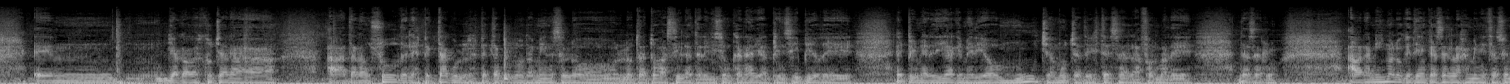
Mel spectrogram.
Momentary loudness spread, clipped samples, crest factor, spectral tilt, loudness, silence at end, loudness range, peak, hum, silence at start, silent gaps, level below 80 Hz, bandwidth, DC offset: 3 LU; under 0.1%; 16 dB; -5 dB/octave; -24 LUFS; 0 s; 1 LU; -6 dBFS; none; 0 s; none; -28 dBFS; 16 kHz; 0.3%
